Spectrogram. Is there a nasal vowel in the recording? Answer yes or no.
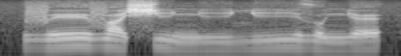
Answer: no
